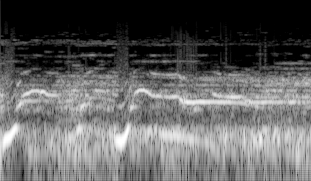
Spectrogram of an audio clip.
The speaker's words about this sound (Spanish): Las complicadas pautas de las canciones de las ballenas a veces se repiten con exactitud. Si imaginamos que las canciones de la ballena de aleta dorsal son cantadas en lenguaje musical, el número de bits de información en una canción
